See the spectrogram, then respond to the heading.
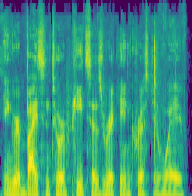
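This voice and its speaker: A man's voice: on the low side, fairly even intonation, fast, dark tone, slight background noise. A man narrating the stage directions of a screenplay as a scripted read.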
